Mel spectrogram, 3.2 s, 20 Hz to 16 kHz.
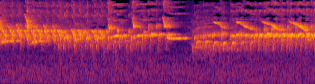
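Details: Single Timbrado Español canary at a singing competition, 26 November 2015: a continuous high trill with a short break near two seconds, then a clear steady trill with quick swept notes above it.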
